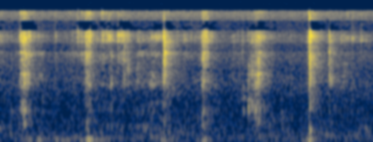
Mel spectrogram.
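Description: A solid green oval bar of soap with a white core is held in the hand and sliced and scraped with a utility knife blade. The result is a quiet series of short, crisp, bright cutting and scraping sounds with soft low thumps beneath and almost no ring.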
